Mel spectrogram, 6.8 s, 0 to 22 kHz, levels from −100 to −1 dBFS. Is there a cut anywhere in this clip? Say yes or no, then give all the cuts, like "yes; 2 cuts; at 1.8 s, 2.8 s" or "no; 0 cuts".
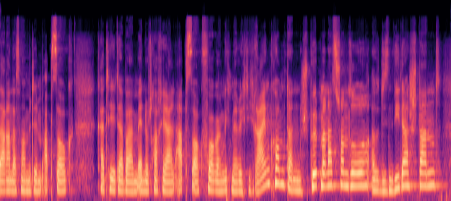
no; 0 cuts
